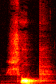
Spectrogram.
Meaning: 1. water with soap, usually for washing, suds 2. the sea in terms of somebody who will sail on it 3. archaic form of soep
- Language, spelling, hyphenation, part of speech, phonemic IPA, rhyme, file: Dutch, sop, sop, noun, /sɔp/, -ɔp, Nl-sop.ogg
